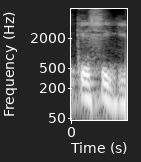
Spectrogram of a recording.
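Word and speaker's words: 景色: উত্তর হচ্ছে তিন কে এই কাঞ্জিটার উচ্চারণ হচ্ছে কেশিকি মানে হচ্ছে যে ন্যাচারাল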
